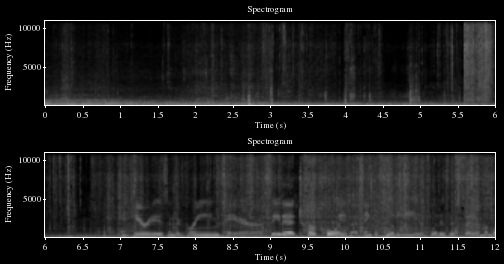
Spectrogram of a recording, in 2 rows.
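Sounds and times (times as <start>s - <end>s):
cardboard rustle: 0.0s - 12.0s.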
